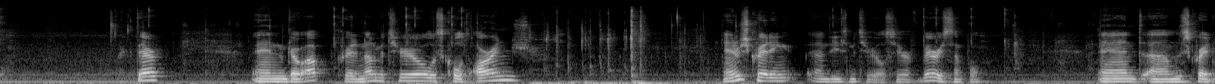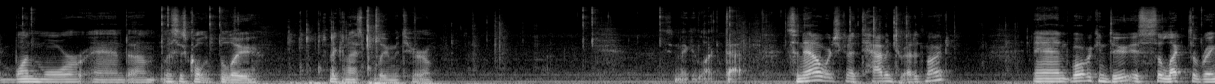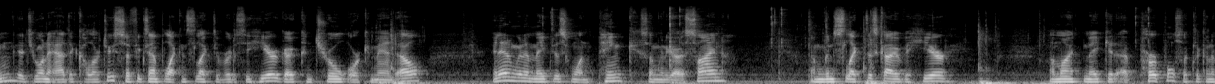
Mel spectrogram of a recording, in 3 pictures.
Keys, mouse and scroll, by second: 1.8-3.4 scroll up 1, 3.4-8.4 drag, 6.4 Return, 7.1-8.3 scroll down 1, 10.6-12.4 scroll up 1, 12.4-18.1 drag, 15.9 Return, 16.6-18.0 scroll down 1, 20.3-20.7 scroll down 1, 20.7-24.1 shift+middle drag, 21.2 Tab, 21.9-22.3 scroll up 1, 24.1 click, 28.2 ctrl+l, 29.7 click, 31.0-32.1 drag, 32.9 ctrl+;, 34.1 ctrl+l, 35.7 click.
